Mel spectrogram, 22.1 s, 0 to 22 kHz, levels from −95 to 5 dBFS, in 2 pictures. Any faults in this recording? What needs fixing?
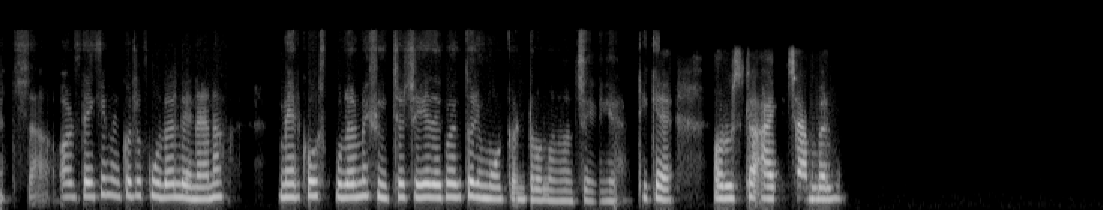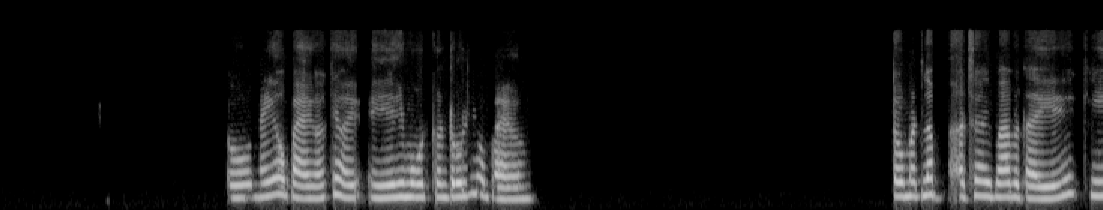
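A short stall from a late packet occurs at 5.89 to 6.00 s. A packet arrived late and the jitter buffer ran dry. The receiver held the last sound for 90 ms until the packet came in, then carried on from the same point. Nothing is lost, but the speech drags for a moment with a faint buzz or dip, and playback now runs 90 ms later. A deeper jitter buffer with adaptive sizing would prevent this.

Short concealed packet loss follows at 6.12 to 6.15 s. About 40 ms of speech never reached the decoder in time. Only about 10 ms was filled by extending the preceding sound, and the rest was skipped, pulling the delay back by about 30 ms. It is heard as a quick smear or wobble where a small piece of speech drops out. Forward error correction or redundant packets would let the receiver rebuild the lost audio.

A call bitrate drop runs from 6.61 to 9.97 s. 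The bandwidth estimate fell, and the encoder went from 32 kbps down to 12 kbps, staying at the lowest rate for 3.27 s. At that rate the coded band shrank from 20 kHz to 8 kHz. The speech turns muffled, losing its crisp sibilants, until the bitrate comes back. Steadier congestion control and a sensible minimum bitrate floor would avoid this.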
